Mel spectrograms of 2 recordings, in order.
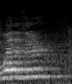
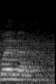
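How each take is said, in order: First: The final R is pronounced. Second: The final R is dropped. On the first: "Americans pronounce all R's at the end of a syllable. So I say weather" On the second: "British people might say weather"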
